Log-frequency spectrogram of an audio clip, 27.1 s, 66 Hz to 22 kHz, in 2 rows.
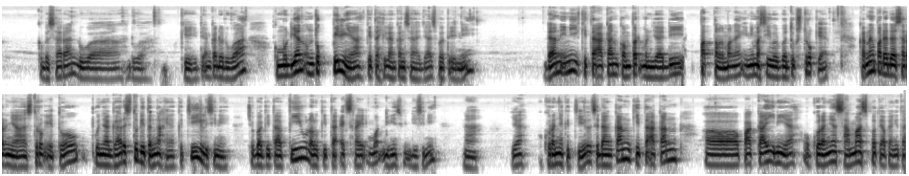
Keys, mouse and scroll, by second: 0.1 ctrl+scroll up 2, 1.1 click, 2.3 KP_2, 2.8 Return, 3.9 click, 4.2 ctrl+scroll down 2, 5.0 ctrl+click, 6.9 click, 7.3 click, 7.8-8.1 ctrl+scroll up 2, 8.6 ctrl+click, 9.5 ctrl+scroll down 1, 10.0 ctrl+scroll up 1, 13.4-13.7 ctrl+scroll up 2, 14.2 ctrl+scroll down 2, 18.4 click, 19.6 click, 24.7 click, 25.6 click, 26.9 ctrl+scroll down 2.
